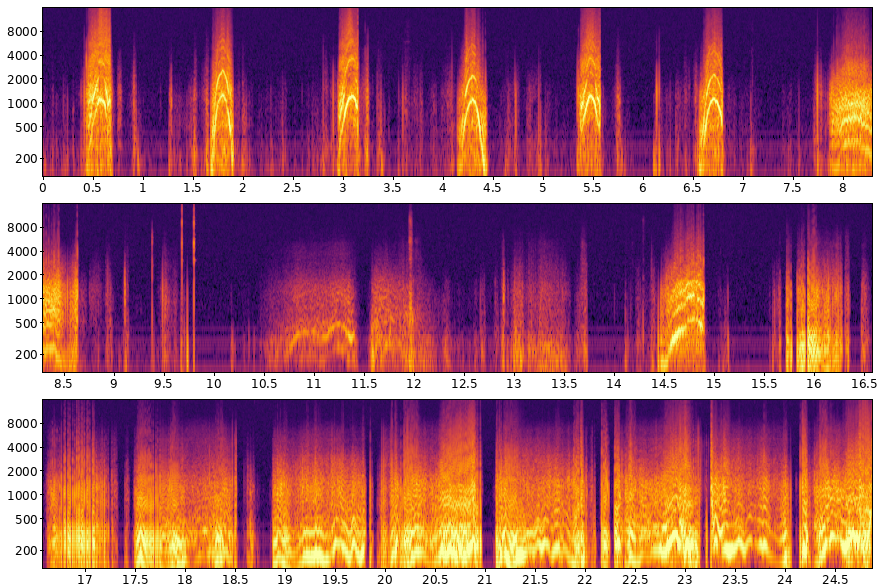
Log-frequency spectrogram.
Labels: does the zipper stop and never start again?
no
